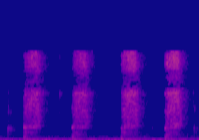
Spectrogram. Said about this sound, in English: Okay, so my Pixie Glow Mist. I've already used it up. But the bottle and the spray are perfect for decanting your other mists into it because the spray is glorious. Let me just give you a spray.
